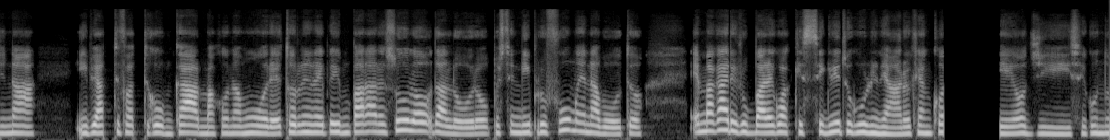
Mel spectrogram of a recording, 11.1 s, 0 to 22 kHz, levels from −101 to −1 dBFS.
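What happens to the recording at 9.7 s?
At 9.7 s the speech is in the middle of an audio dropout to silence, running from 9.45 to 10.01 s, right after "rubare qualche segreto culinario". For about 0.56 s the sound cuts off completely, with no room tone, then resumes abruptly. The likely cause is a brief loss of input while the recording continued writing zeros. On a waveform it shows as a flat, near-silent stretch, and on a spectrogram as a blank vertical band with hard edges.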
